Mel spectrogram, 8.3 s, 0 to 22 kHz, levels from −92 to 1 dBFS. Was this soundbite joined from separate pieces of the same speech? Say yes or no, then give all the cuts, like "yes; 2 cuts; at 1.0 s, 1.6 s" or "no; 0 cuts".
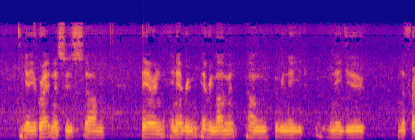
no; 0 cuts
